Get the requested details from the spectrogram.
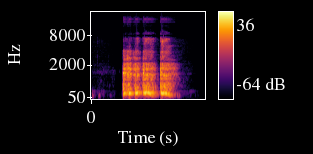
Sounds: Cough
